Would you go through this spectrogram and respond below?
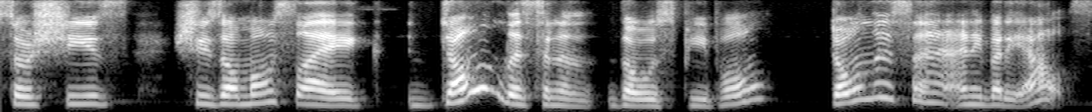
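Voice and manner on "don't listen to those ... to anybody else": brisk, snappy, curt, no-nonsense scolding tone. Relaying a grandmother's message during a reading: imitating a snappy grandma. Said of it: "telling this in a snappy kind of way".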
